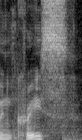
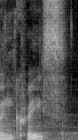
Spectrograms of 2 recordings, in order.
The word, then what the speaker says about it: increase: example the verb to increase to increase stress on the second syllable to increase and the noun has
